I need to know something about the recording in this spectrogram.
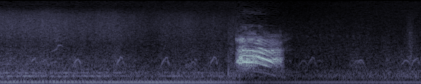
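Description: A loud, short martial-arts shout (kiai) about two and a half seconds in, its pitch falling. Before it there is a steady hiss with faint short chirps.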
